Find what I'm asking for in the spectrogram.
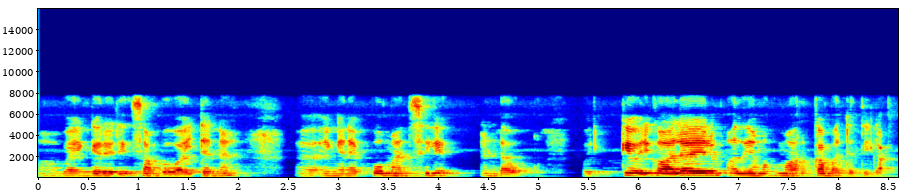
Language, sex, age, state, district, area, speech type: Malayalam, female, 30-45, Kerala, Kannur, rural, spontaneous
